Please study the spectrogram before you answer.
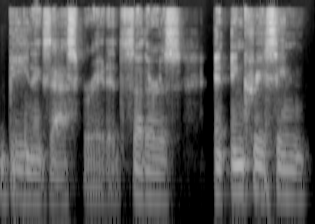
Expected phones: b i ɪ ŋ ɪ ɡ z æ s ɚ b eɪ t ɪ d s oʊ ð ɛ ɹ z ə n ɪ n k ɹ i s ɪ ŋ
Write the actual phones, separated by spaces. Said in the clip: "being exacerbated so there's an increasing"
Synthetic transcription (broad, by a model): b i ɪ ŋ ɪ ɡ z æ s ɚ eɪ t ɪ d s oʊ ð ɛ ɹ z ə n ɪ n k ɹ i s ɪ ŋ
